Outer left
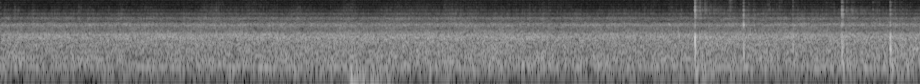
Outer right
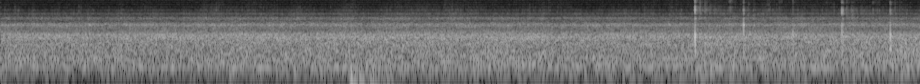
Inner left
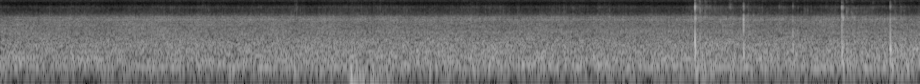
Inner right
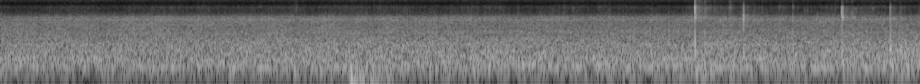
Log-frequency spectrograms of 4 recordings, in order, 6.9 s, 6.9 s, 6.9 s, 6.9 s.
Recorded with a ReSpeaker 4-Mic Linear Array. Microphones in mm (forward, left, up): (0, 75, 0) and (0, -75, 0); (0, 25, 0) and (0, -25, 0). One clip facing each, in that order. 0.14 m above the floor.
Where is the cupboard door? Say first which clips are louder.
Even, even; centre (ahead or behind), 3 m.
